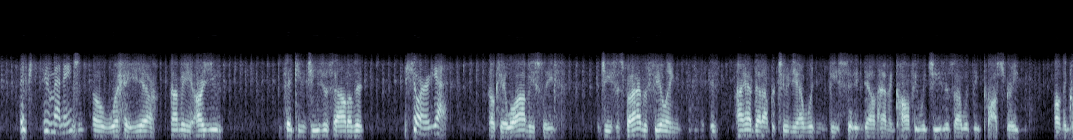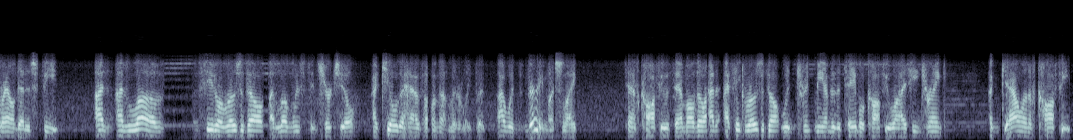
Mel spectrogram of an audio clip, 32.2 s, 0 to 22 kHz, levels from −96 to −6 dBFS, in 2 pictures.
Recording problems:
phone-call audio; poor line; nothing above 3.5 kHz
traffic noise; faint; throughout; 25 dB below the speech

